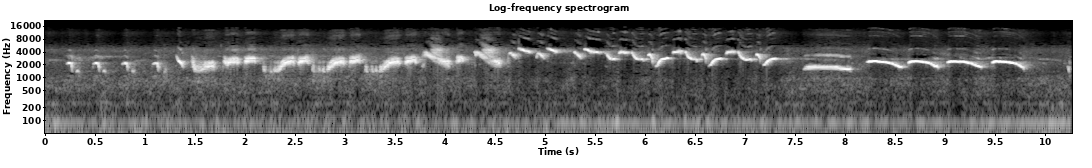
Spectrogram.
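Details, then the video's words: Chinese hwamei singing in the rain: a loud, varied run of whistled phrases, rapid upslurred notes early, then looping rising-falling trills and a final series of repeated arched whistles around two seconds apart, steady low hum beneath. "Họa mi hót trong mưa"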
